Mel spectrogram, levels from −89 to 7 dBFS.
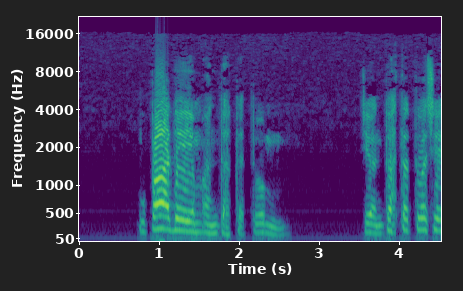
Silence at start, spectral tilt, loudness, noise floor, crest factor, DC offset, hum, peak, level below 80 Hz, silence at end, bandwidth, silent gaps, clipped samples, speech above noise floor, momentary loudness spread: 0.75 s; -3 dB/octave; -18 LUFS; -58 dBFS; 20 dB; under 0.1%; 60 Hz at -50 dBFS; 0 dBFS; -52 dBFS; 0 s; 17 kHz; none; under 0.1%; 39 dB; 22 LU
